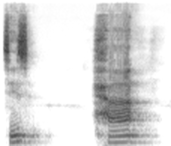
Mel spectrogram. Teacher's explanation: Ha comes in the middle, comes from the middle of your throat.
